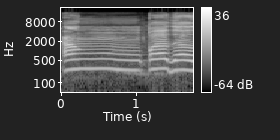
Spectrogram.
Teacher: நூன் சுக்கூனுக்கு அப்புறமா காஃப் இஹ்ஃபா நூனை பாதியாக மறைச்சி குன்னா செஞ்சு ஓதணும்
